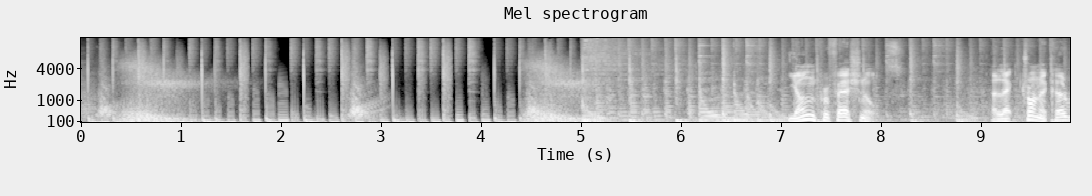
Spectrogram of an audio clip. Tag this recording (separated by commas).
Speech, Electronica, Music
